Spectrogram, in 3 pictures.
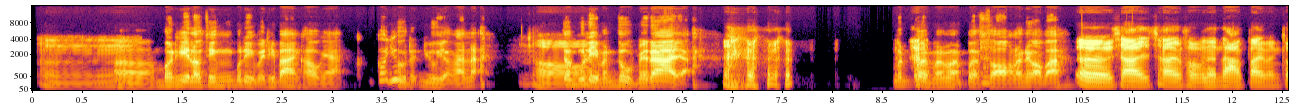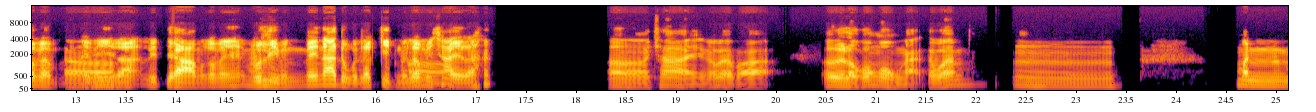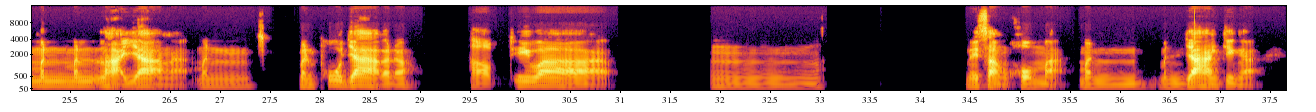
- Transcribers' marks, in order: chuckle; laugh; chuckle; chuckle; tsk
- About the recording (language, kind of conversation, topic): Thai, unstructured, ทำไมถึงยังมีคนสูบบุหรี่ทั้งที่รู้ว่ามันทำลายสุขภาพ?
- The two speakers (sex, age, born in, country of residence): male, 35-39, Thailand, Thailand; male, 35-39, Thailand, Thailand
